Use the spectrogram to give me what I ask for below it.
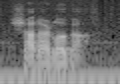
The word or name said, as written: shadar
